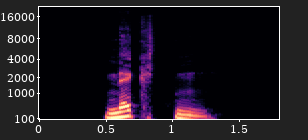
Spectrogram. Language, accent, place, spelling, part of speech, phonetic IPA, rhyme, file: German, Germany, Berlin, neckten, verb, [ˈnɛktn̩], -ɛktn̩, De-neckten.ogg
- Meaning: inflection of necken: 1. first/third-person plural preterite 2. first/third-person plural subjunctive II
